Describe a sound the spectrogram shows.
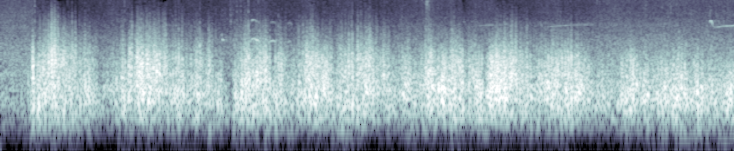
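A jet airliner roars low overhead as it comes in to land.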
